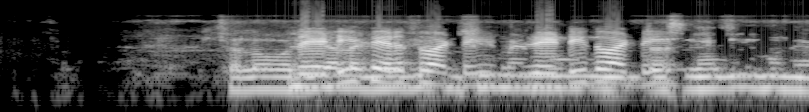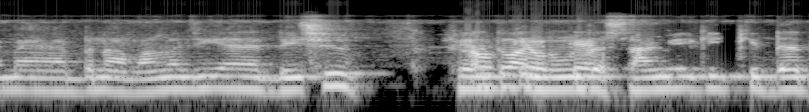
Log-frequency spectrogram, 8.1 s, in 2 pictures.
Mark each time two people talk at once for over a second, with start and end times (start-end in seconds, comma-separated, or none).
1.5-3.4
